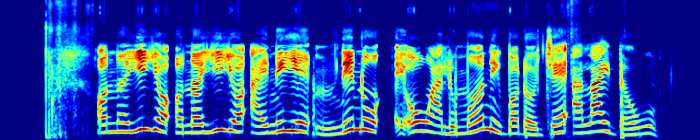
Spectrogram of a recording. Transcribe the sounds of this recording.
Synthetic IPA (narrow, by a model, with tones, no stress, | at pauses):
ɔ˨nã˨ji˦jɔ˧ʔɔ˨nã˨ji˦jɔ˧ʔa˨i˨nĩ˨˦jẽ˧˨˦nĩ˦nũ˦o˧hũ˧a˨lu˨mã˨˦nĩ˦˨ɡ͡bɔ˧˨dɔ˨d͡ʒɛ˨˦ʔa˧la˦i˦˨dã˨˦wo˦˨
